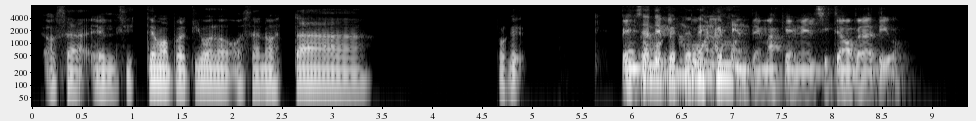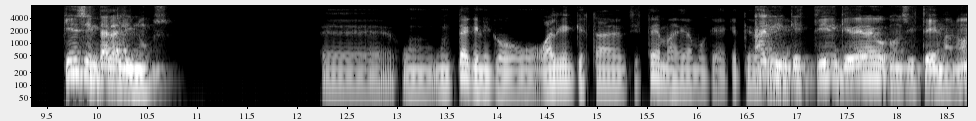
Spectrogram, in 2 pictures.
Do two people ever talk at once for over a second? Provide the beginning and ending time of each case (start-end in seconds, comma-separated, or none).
5.9-7.1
